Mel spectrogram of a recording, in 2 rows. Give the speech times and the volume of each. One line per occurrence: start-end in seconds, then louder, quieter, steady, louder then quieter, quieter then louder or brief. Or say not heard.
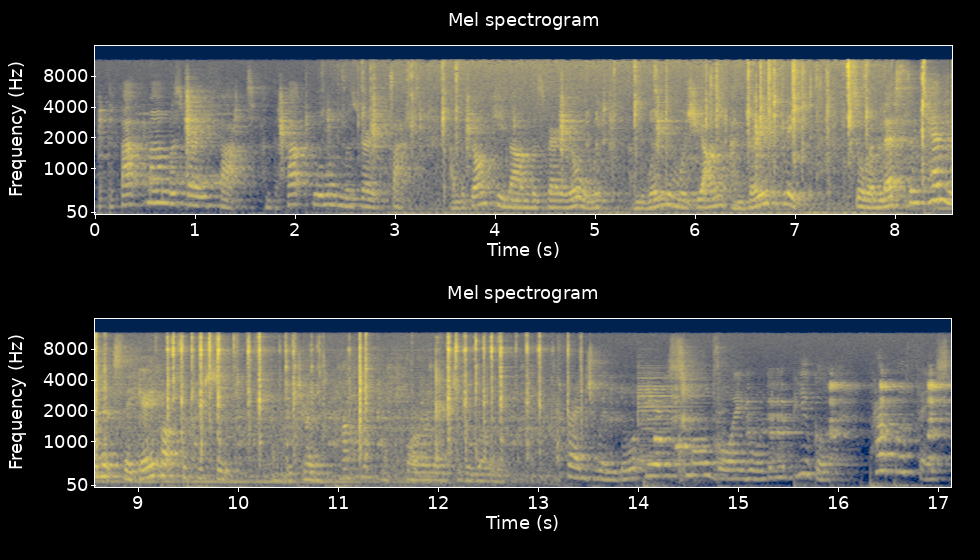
0.0-17.1 louder then quieter.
